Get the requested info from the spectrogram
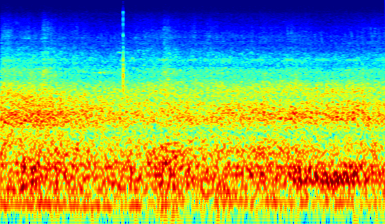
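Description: The last cars of a freight train rolling away on the rails, heard as a steady low noise with no clear clicking rhythm.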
